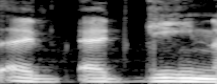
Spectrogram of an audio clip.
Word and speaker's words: Gein: This time it's Ed Gein, I think actually is how it's pronounced.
